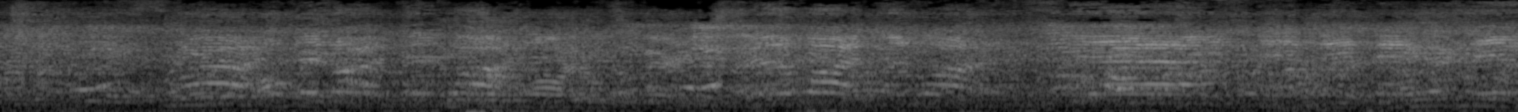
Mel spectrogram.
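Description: Men and women chatter at a distance in a large echoing hall.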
